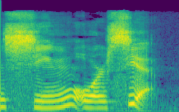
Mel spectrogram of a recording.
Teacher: this sound is somewhere in the middle of SH and S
